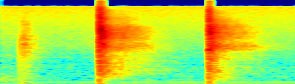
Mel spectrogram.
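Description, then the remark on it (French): A father slaps his son across the face: a faint smack followed by two loud, sharp slaps, spaced about a second apart, each with a quick ringing decay and no voices. “Son père le gifle.”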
